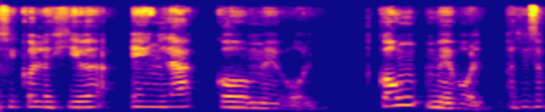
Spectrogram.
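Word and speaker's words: CONMEBOL: También cuenta con un diplomado de psicología deportiva y varios cursos con respecto a psicolea en la Comebol, COM Comebol, así se pronuncia.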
